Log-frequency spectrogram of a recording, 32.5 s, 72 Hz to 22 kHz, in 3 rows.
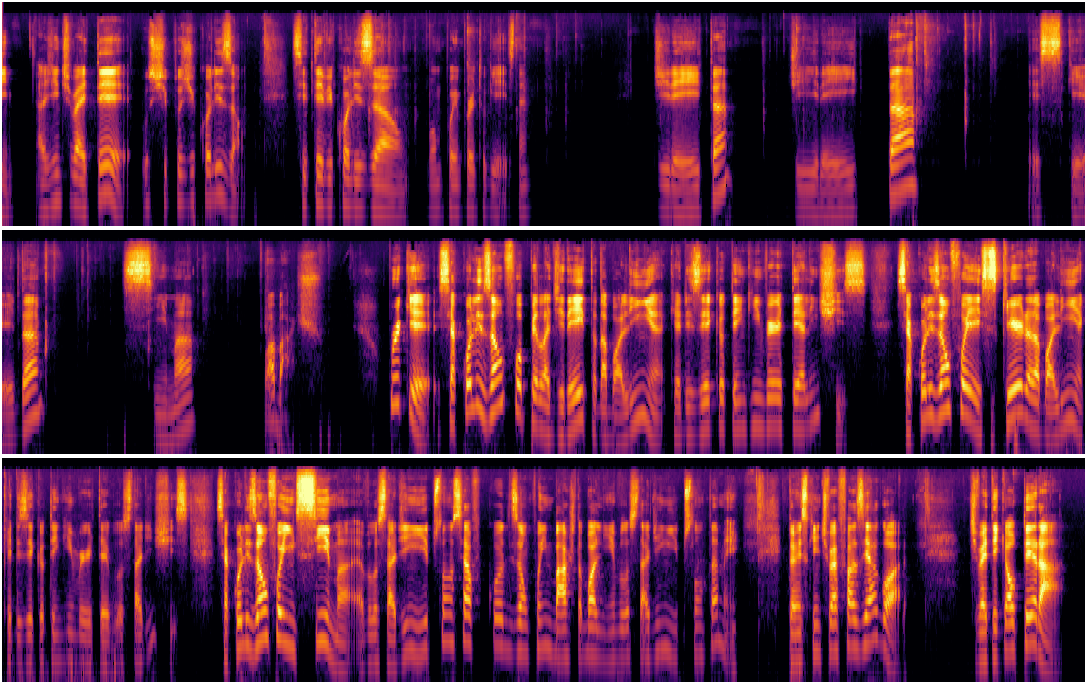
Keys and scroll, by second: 2.6-13.5 typing, 5.6 Caps_Lock, 9.6 Return.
